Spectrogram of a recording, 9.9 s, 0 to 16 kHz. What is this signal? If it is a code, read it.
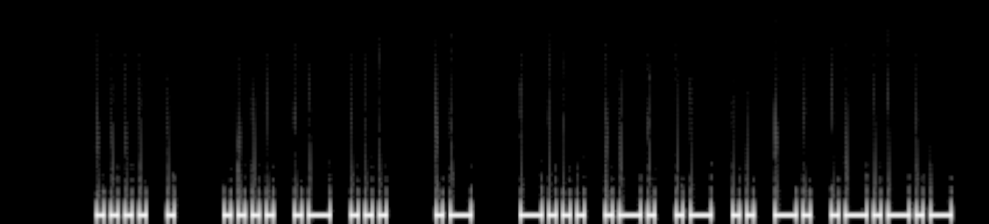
Morse code, heard as a keyed tone, about 17 wpm, 700 Hz. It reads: HE HAS A BRAIN.
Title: Sentences from Top 1100 Words 17wpm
